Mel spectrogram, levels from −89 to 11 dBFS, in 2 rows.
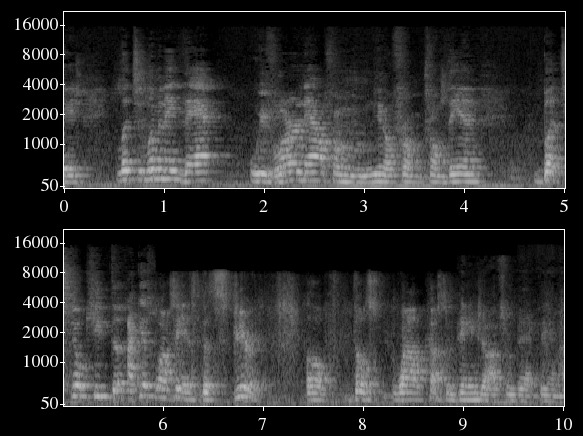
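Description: From 5.93 s onward the audio turns rough and muffled, cut off at 8 kHz. This is a call bitrate drop, consistent with the encoder falling from 64 to 9 kbps.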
